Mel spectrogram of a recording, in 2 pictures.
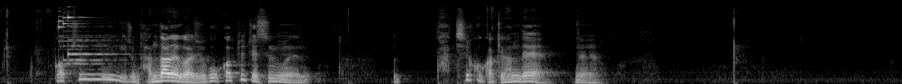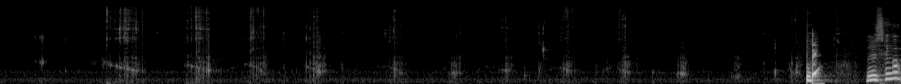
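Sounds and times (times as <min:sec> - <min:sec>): shrimp shell crunching while chewing: 0:09.3 - 0:17.6.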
